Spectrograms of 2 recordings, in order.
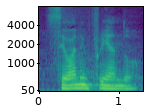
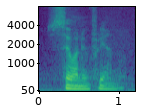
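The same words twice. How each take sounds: First: Softer, lower, slower; cooling off. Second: Much softer and lower, dying out; fading away. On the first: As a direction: let the voice go cold. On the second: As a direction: let it fade to almost nothing. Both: Shown as a demonstration.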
